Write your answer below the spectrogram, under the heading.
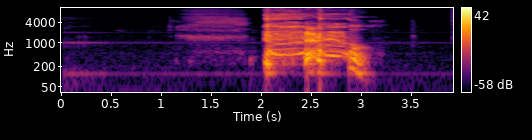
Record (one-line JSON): {"cough_length": "3.9 s", "cough_amplitude": 27895, "cough_signal_mean_std_ratio": 0.39, "survey_phase": "beta (2021-08-13 to 2022-03-07)", "age": "65+", "gender": "Male", "wearing_mask": "No", "symptom_none": true, "smoker_status": "Never smoked", "respiratory_condition_asthma": false, "respiratory_condition_other": false, "recruitment_source": "REACT", "submission_delay": "3 days", "covid_test_result": "Negative", "covid_test_method": "RT-qPCR"}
